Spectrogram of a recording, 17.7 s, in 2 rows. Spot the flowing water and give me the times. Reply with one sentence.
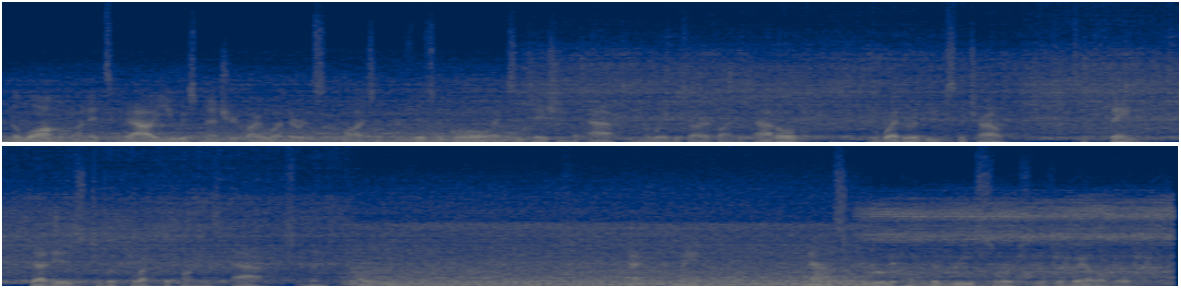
You can hear the flowing water from 0.0 to 17.6 s.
